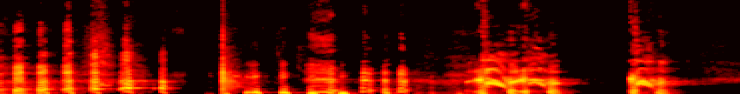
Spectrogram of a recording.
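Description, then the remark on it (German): An abrupt cough-sneeze bursts out amid a run of breathy, rhythmic laughter, with a few more short throaty bursts and chuckles trailing after it. “Ja, ich musste gerade so ein... Hust, Hustniesen.”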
